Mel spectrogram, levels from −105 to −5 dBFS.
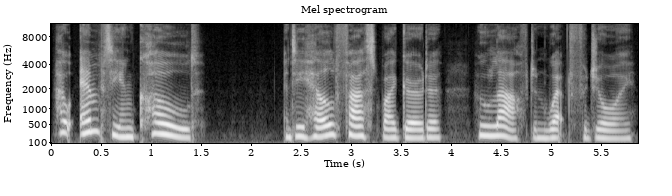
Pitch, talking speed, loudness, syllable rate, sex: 210 Hz, 165 wpm, -18 LUFS, 4.1 syllables/s, female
